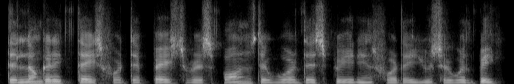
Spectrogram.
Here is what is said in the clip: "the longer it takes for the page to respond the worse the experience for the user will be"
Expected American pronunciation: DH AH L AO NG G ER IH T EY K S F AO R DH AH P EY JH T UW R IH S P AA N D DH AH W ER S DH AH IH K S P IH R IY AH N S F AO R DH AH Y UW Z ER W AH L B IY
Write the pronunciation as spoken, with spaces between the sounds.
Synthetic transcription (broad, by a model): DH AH L AO NG G ER IH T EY S F AO R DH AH P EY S T UW R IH S P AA N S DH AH W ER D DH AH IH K S P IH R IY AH N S F AO R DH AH Y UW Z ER W AH L B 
